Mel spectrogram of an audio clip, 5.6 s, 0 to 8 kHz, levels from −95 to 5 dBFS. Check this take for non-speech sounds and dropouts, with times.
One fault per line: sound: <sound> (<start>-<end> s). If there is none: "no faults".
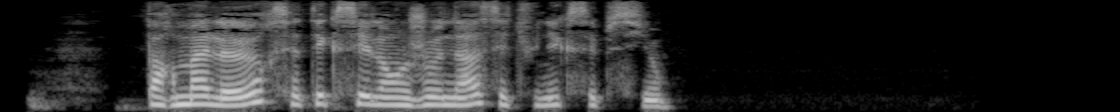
no faults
